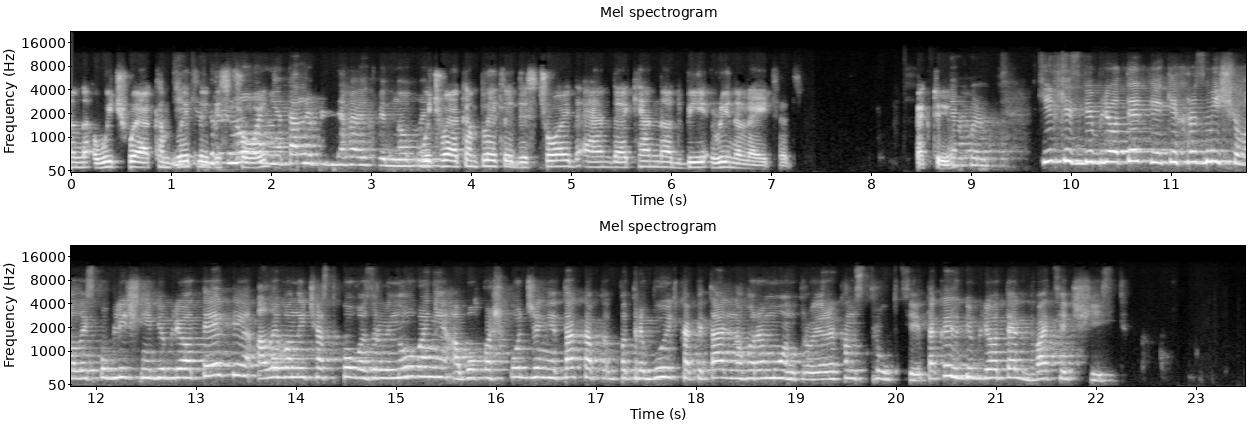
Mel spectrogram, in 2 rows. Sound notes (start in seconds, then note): 8.6 foreign Language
